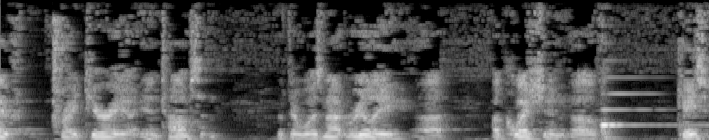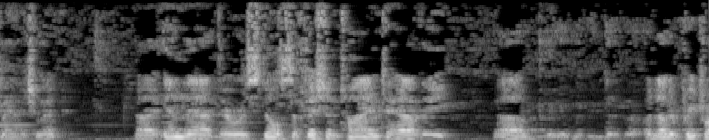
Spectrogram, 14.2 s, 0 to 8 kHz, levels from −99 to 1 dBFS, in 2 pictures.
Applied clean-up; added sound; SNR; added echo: classical method WPE with log-MMSE.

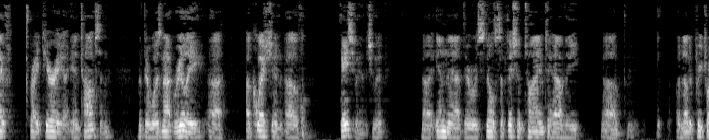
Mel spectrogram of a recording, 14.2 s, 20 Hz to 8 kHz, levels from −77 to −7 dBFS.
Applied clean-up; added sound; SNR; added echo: neural mask model DeepFilterNet 3.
